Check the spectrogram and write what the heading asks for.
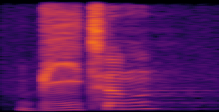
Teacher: I ist betont, ist lang, ist gespannt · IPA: bi:tən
